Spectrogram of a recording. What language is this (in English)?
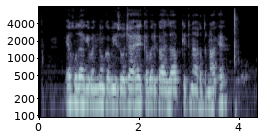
Urdu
